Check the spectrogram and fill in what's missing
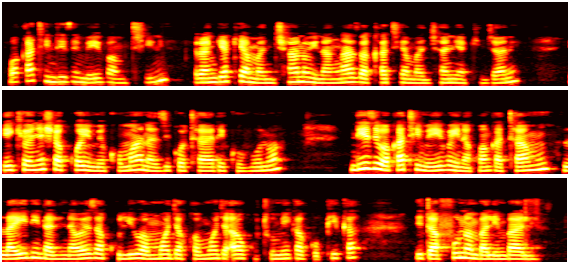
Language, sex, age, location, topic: Swahili, female, 25-35, Kisumu, agriculture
